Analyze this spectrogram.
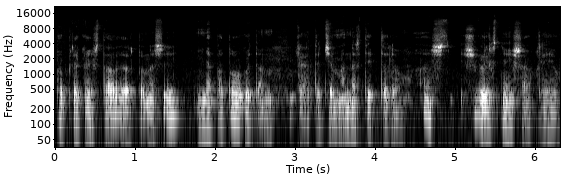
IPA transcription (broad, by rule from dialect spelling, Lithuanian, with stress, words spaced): pɐpʲrʲiɛkɐɪʃˈtɐʊjɛ ɐr pɐnɐˈʃʲɛɪ nʲɛpɐˈtoːɡʊ ˈtʲɛn ˈkɑː tʊ t͡ʃʲɛ ˈmɐn ɪr ˈtɐɪp toːˈlʲɛʊ ˈɐʃ ˈʒʲʋʲɪlˠksʲnʲʊ ɪʃˈɐʊklʲeːjɛʊ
